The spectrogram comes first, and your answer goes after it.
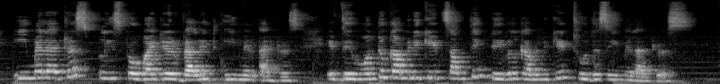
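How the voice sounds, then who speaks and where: With music in the background and audible room echo, a woman speaks with an Indian accent. Her pitch is high, her pace fairly quick and her intonation lively. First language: Hindi. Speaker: immigration advice youtuber. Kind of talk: tutorial.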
